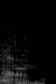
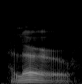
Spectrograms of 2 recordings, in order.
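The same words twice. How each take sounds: First: It is said fast. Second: It is said slowly.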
